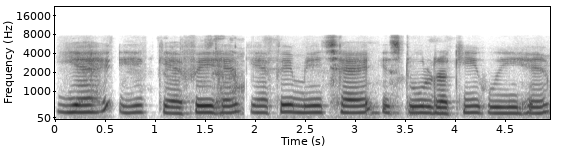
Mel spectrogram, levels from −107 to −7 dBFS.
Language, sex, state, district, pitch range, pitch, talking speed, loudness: Hindi, female, Andhra Pradesh, Chittoor, 225-245 Hz, 235 Hz, 135 wpm, -32 LUFS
